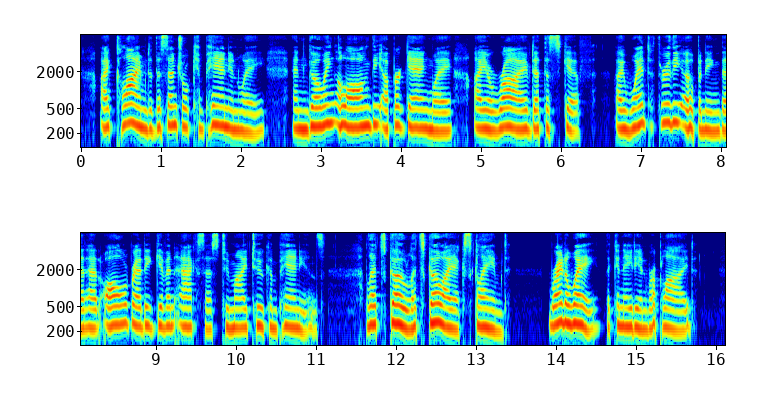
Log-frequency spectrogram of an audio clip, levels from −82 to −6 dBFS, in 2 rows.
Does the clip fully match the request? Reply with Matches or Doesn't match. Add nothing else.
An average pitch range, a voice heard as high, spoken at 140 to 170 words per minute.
Doesn't match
